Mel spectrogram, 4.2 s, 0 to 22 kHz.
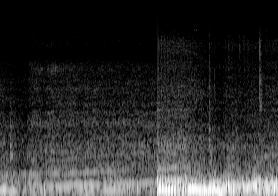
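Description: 1947 Singer Super 10's 1,172 cc four-cylinder overhead-valve engine pulling away, its pitch rising slowly as it gathers speed. About two seconds in it jumps to a louder, steady engine drone heard inside the cabin.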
